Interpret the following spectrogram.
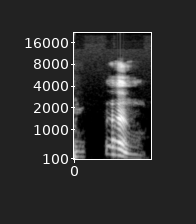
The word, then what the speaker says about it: pain: In, im. In, im. M. M. That M For example, you have pain. You say pain. Pain. That is bread.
